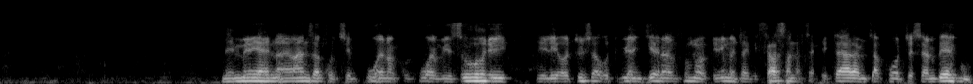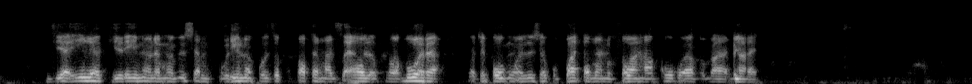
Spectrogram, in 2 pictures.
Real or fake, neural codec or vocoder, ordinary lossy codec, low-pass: fake; codec, 24 kHz, 1.5 kbps, HILCodec; Opus, 16 kbps; 7.2 kHz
